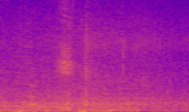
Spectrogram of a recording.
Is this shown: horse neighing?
no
